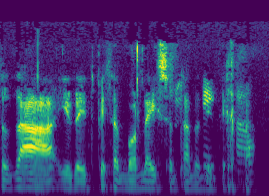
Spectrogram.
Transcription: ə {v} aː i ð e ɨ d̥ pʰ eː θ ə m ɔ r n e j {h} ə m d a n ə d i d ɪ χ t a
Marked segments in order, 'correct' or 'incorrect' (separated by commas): incorrect, incorrect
